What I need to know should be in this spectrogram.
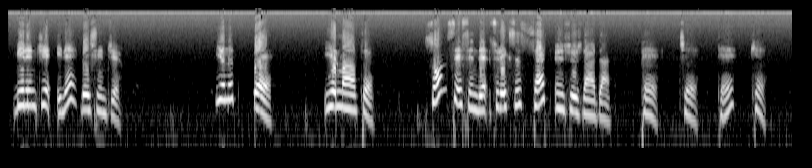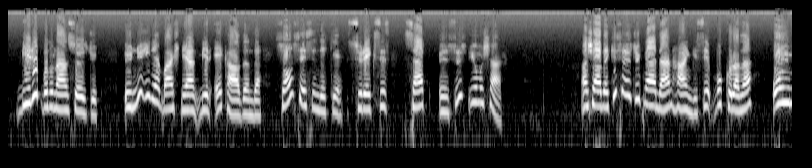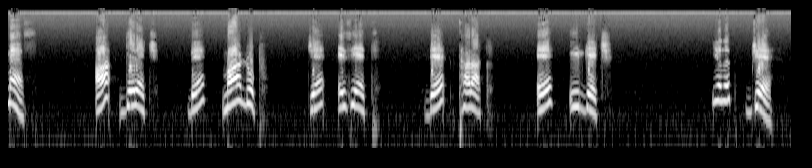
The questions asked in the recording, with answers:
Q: Aşağıdaki sözcüklerden hangisi bu kurala uymaz?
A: Yanıt C.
